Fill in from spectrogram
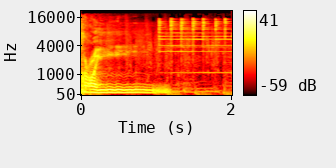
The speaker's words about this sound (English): Oh, ladies and gentlemen, there's the closing bell.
